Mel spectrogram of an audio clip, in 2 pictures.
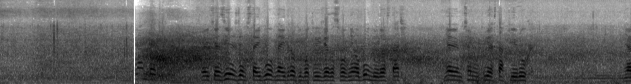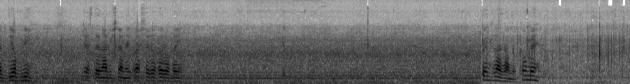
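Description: Bicycle tyres roll steadily along a paved road.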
